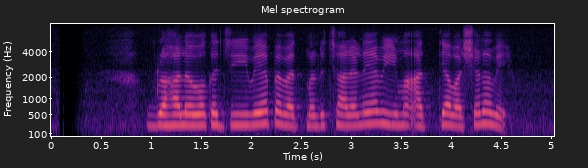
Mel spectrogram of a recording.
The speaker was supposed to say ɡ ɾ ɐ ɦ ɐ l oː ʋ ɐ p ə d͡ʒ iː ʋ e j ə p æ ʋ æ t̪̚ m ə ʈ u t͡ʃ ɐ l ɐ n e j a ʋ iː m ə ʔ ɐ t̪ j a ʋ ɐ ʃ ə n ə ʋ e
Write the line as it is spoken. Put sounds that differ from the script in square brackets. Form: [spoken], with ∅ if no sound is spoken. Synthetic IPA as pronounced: ɡ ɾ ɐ ɦ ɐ l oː ʋ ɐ [k] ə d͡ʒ iː ʋ e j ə p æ ʋ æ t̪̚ m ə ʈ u t͡ʃ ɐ l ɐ n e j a ʋ iː m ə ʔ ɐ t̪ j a ʋ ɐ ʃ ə n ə ʋ e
